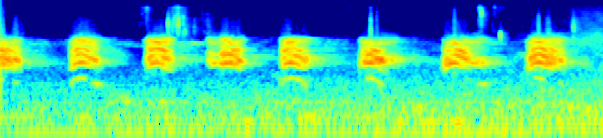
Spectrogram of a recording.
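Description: A crow caws eight times in a steady, evenly spaced rhythm, each call harsh and fairly close, with quiet background between calls and no talking.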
